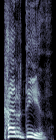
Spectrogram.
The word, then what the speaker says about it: Caerdydd: Spelled C-A-E-R-D-Y-D-D. The first syllable ends with a rolling R, Caer, and the double D at the end of the second syllable gives us a Th sound. Dydd.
